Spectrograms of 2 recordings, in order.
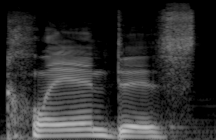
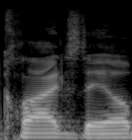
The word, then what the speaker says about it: clandestine: So, this is, pronounced clandestine. Okay, my bad, man. I'm like basically saying Clydesdale, but it's okay.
